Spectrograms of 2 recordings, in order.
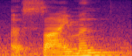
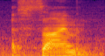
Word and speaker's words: assignment: In fact, there are two Schwa sound inside this word assignment, which is the A at the front and the E at the back. So it's assignment. Have you finished your assignment?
